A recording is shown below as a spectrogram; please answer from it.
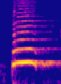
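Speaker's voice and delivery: sudden high, loud "boop"; punchy vocal sound effect; imitated snap sound.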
